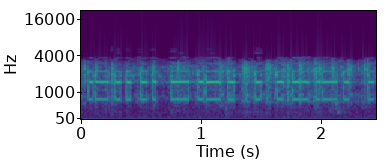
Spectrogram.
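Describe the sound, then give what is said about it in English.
Telephone dialing tones from a newsroom phone as someone keeps calling Chicago on a dead line: a rapid series of clear, steady two-pitch tone bursts repeating with short gaps, with no voices. “Have you gotten through to Chicago yet? No, the wire's dead. Well, keep calling.”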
